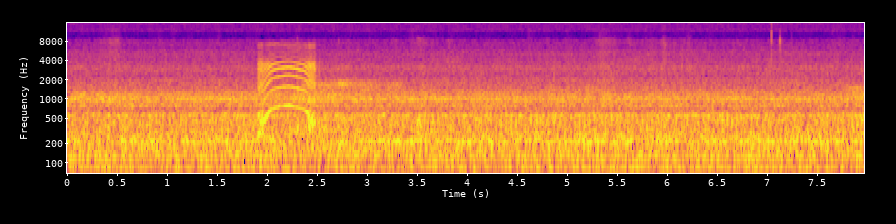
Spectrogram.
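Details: Rescued baby kitten, craving strokes after briefly leaving; a single short arched meow early on, then long stretches of low steady hum with no further calls.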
